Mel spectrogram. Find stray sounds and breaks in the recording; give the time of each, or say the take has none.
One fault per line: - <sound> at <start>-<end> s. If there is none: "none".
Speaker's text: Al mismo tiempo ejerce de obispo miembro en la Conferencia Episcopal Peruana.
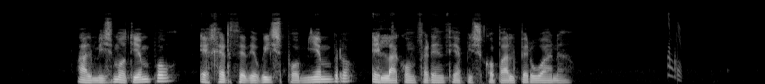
- chirp at 6.7-6.8 s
